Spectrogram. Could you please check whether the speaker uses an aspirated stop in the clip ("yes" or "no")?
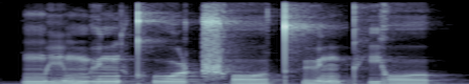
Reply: yes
